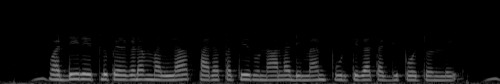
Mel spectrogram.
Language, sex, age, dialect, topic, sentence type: Telugu, female, 18-24, Southern, banking, statement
